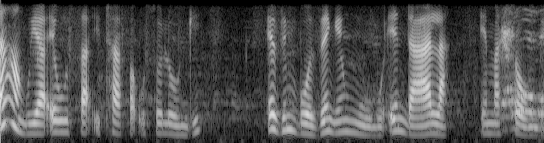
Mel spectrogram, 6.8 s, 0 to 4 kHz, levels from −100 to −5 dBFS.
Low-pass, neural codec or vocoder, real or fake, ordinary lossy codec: 3.6 kHz; none; real; none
